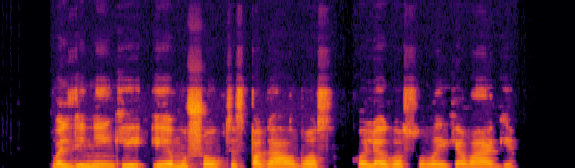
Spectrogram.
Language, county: Lithuanian, Vilnius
